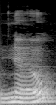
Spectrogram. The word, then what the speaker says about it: know: الكا هذه silent ما نطقوهاش، نقولوا know I know I knew عرفتو.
